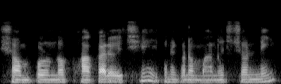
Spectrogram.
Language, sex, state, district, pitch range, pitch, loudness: Bengali, male, Tripura, West Tripura, 105-120 Hz, 110 Hz, -21 LUFS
